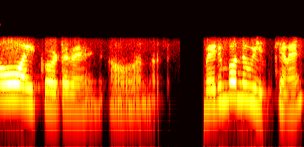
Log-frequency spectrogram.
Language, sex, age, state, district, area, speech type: Malayalam, female, 18-30, Kerala, Malappuram, rural, conversation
